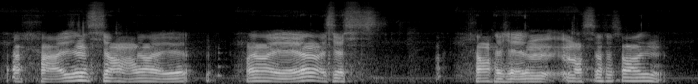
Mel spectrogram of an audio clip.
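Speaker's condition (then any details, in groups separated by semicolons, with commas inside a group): Spinal muscular atrophy type 1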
